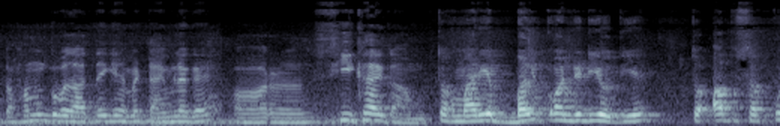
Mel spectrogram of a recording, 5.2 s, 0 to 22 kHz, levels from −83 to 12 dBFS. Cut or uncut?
cut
